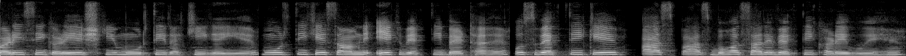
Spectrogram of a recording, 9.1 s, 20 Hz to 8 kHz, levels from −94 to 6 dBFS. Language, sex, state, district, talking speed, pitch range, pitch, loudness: Hindi, female, Bihar, Saran, 170 wpm, 235-260 Hz, 245 Hz, -24 LUFS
